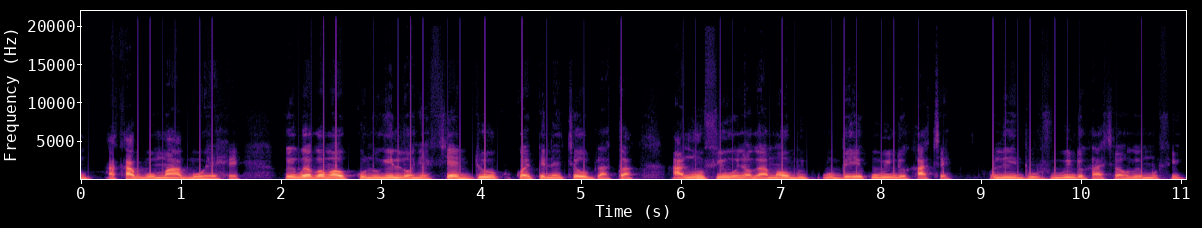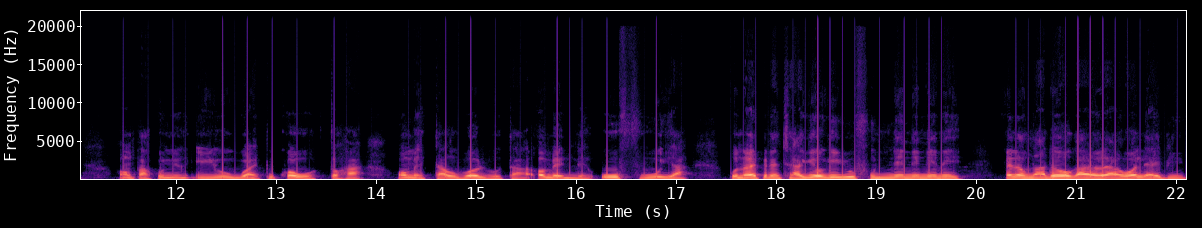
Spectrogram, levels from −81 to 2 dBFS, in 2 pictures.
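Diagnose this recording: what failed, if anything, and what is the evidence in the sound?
The codec stage shows Opus voice compression at a low rate, about 16 kbps, running in hybrid mode: a SILK linear-prediction layer carries the lower band and a CELT layer codes the top, so the band stays nearly full. At that bitrate the excitation is quantised coarsely, and the damage is plainly audible throughout the speech as a muffled, hoarse, slightly robotic quality, coded in 20 ms frames.

At the driver or buffer stage there are periodic USB or driver dropouts, from 0.08 s to 22.02 s. Every 0.124 s a short slice of audio, about a millisecond, is skipped rather than filled, so the waveform jumps and produces a regular tick, roughly 200 in total. The strict regularity points to a background task stalling the USB bus or audio driver on a fixed timer, not to network loss.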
